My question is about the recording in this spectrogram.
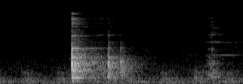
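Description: Kitchenware clinking as mixing bowls and a spatula are handled: one sharp knock with a short ring about two-thirds of a second in, then a softer knock.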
